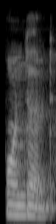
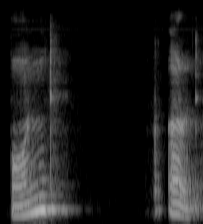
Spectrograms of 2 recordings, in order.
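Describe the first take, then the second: First: Said in the usual way. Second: pondered very slow, pond, long pause, earned; split into syllables. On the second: Shown as a demonstration. Teacher writing for shorthand students, pondered slowly split in two. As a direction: pull pondered apart into two pieces.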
